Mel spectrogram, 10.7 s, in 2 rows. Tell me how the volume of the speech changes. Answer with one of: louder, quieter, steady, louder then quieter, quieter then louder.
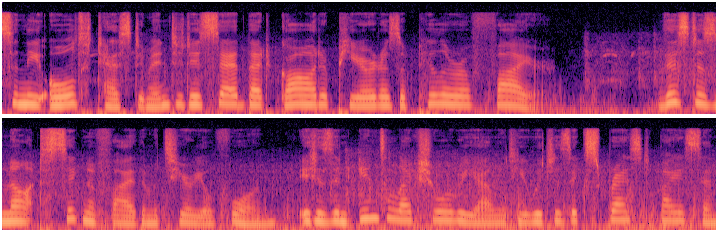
steady.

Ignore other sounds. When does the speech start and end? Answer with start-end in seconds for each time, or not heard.
0.0-10.6.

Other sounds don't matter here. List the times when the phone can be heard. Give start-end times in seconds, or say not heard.
not heard.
